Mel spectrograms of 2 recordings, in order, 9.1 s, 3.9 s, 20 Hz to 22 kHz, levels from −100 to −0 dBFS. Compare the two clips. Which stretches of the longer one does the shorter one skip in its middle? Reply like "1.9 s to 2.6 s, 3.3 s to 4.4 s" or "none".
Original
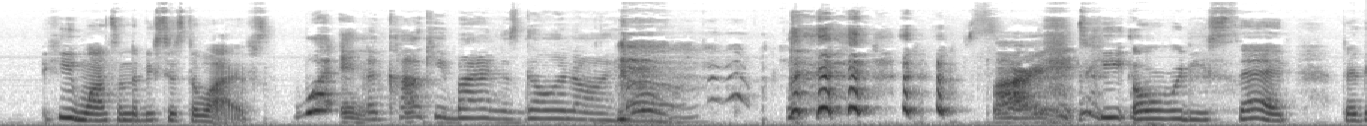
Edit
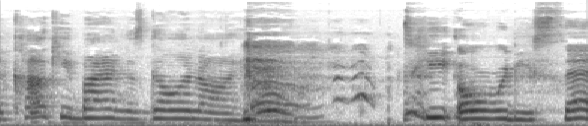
5.1 s to 7.1 s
